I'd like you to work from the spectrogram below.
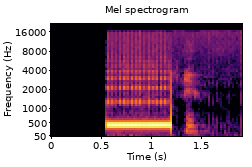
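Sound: outgoing phone call ringing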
